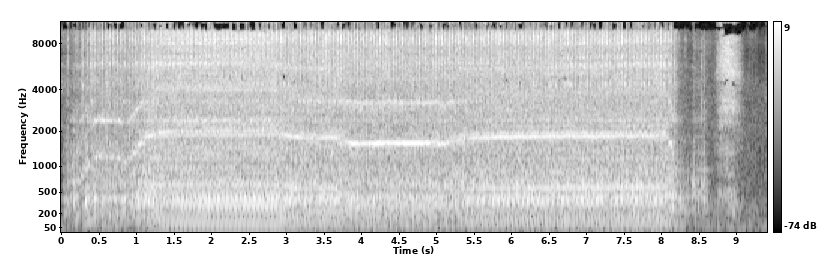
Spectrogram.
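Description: A sewing machine stitches binding onto a quilt, running in one long steady, loud hum with a rapid mechanical needle rhythm that shifts pitch slightly partway through, then stops abruptly near the end, leaving faint handling noise.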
